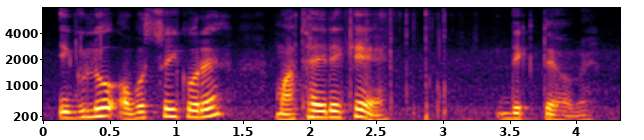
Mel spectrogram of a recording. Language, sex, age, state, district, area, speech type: Bengali, male, 30-45, West Bengal, Paschim Bardhaman, urban, spontaneous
